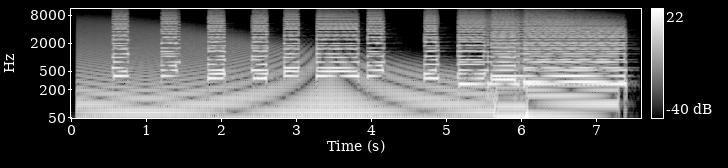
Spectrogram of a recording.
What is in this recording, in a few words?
jump, obxa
